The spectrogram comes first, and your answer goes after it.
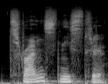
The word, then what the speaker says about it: Transnistria: Okay, and so, but this, how do you pronounce that? Transnistria.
